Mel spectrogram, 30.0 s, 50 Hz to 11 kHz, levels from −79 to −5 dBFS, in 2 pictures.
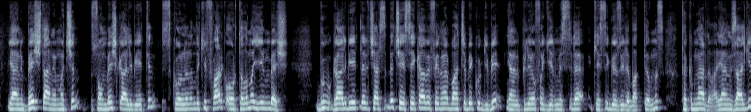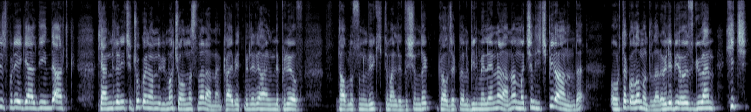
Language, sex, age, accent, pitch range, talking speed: Turkish, male, 50-69, native, 140-175 Hz, 120 wpm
